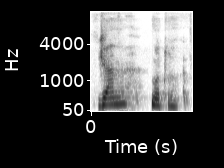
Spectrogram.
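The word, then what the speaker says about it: Cem Mutlu: Jeem Mutlu.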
